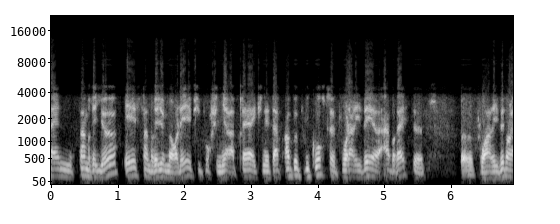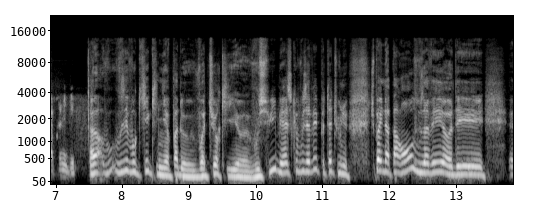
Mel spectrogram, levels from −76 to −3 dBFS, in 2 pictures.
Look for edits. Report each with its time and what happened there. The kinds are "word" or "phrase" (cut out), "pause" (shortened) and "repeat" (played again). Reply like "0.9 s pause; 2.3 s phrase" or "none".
1.0 s pause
